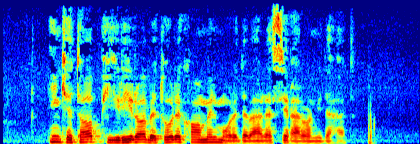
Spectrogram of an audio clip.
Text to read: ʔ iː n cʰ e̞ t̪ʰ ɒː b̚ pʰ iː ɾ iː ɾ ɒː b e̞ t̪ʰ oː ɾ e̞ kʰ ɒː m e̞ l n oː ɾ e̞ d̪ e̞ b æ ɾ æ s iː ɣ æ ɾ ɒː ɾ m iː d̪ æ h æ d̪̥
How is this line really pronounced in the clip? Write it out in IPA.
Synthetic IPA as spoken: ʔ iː n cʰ e̞ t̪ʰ ɒː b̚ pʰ iː ɾ iː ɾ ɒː b e̞ t̪ʰ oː ɾ e̞ kʰ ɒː m e̞ l m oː ɾ e̞ d̪ e̞ b æ ɾː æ s iː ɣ æ ɾ ɒː ɾ m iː d̪ æ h æ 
